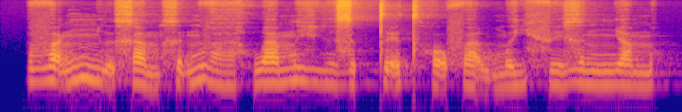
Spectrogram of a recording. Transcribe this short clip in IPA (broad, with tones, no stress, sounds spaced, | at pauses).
v a̰˧˥ ŋ ɲ ṵ˧˨ ə̯ x a˧˩ m x ə̰˧˥ n v a̤ː˨˩ h w a˨˦ m ɣ i̤˨˩ ə̯ z ə˨˩ p̚ t̪ ɛ̰˧˥ t̪ʰ ɔ̰˧˨ f a̰ː˧˨ w m ə˨˦ j f e˨˦ ɣ ə˧ n ɲ a˧ m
